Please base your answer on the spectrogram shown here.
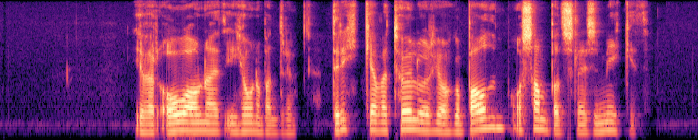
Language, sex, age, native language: Icelandic, male, 30-39, Icelandic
